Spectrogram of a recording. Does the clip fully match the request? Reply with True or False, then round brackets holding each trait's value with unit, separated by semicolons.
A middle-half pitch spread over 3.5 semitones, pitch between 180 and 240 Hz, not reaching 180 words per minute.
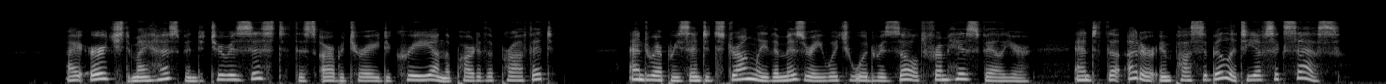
True (4.3 semitones; 190 Hz; 140 wpm)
